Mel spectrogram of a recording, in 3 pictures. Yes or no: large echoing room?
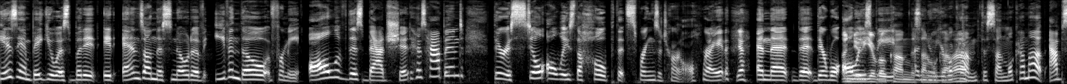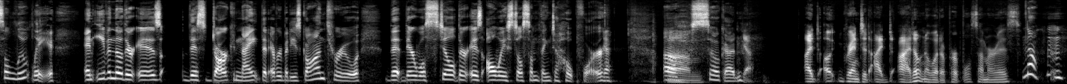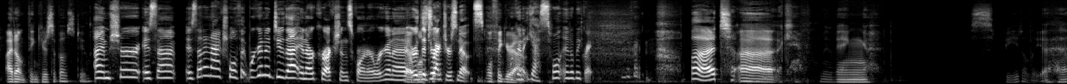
no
